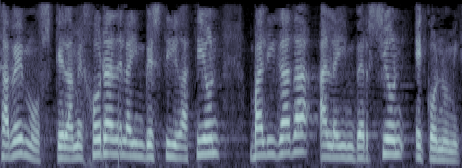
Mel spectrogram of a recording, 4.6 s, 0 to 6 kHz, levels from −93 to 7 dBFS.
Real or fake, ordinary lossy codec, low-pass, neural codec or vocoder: real; none; 5.4 kHz; none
